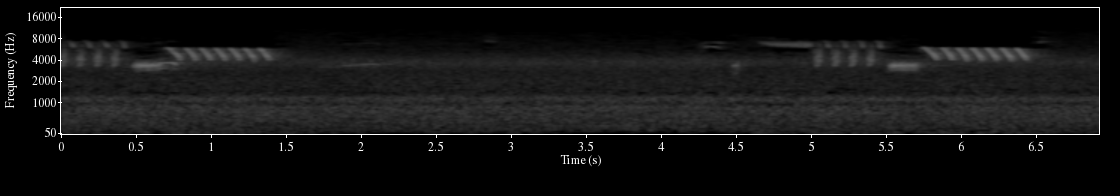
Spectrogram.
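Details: A bald eagle pair at their Pelican Harbor nest on Santa Cruz Island: the male arrives while the female incubates a two-day-old egg. Two bouts of high, thin, rapid chittering notes, each about a second long, with some squeaky slurs between.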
